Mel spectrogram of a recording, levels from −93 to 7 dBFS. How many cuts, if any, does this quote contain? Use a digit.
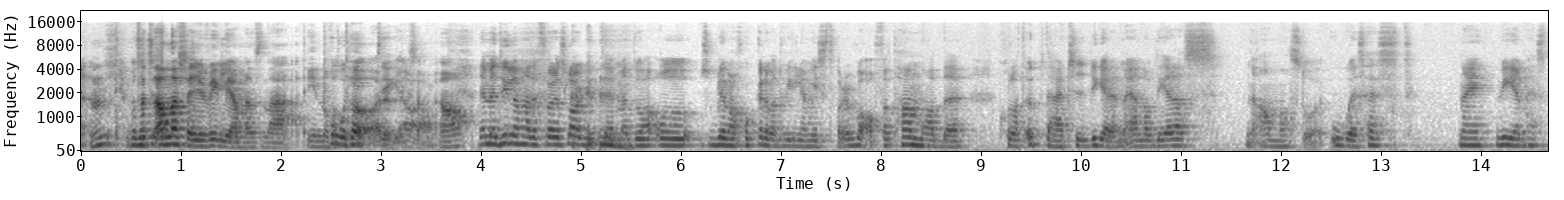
1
